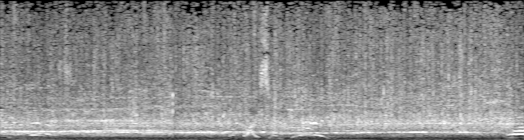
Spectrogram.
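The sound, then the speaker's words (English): A large crowd at a CNN event applauds loudly and steadily as Massachusetts Senator Elizabeth Warren is welcomed to the stage, with whoops and cheers rising above a dense, continuous wash of clapping that holds at full strength throughout. “That is a very enthusiastic crowd.”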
